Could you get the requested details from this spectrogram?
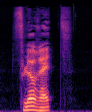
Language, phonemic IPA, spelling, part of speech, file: French, /flœ.ʁɛt/, fleurette, noun, Fr-fleurette.ogg
- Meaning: small flower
